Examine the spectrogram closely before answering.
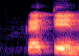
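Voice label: "kretin", Malay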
